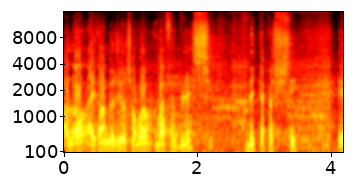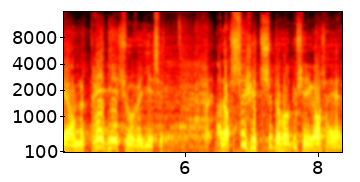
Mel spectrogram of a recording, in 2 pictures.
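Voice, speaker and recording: Long, frequent pauses from a man with ordinary pitch variation, plus noticeable background noise. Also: fairly high pitch for a man, moderate pace. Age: 80s+. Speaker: senior program participant. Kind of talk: interview testimony.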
